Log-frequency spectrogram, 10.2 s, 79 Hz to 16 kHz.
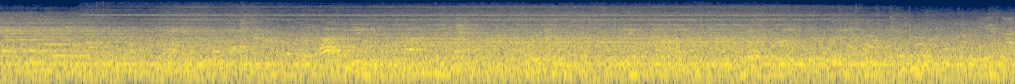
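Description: JR West 117 series 7000-subseries electric multiple unit ('WEST EXPRESS Ginga') rolling slowly into a station platform and drawing to a stand, with a steady running and rolling noise from the train. A crowd chatters throughout.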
